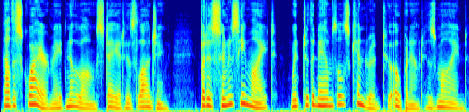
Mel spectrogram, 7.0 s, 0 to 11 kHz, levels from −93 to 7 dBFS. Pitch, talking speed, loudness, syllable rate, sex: 170 Hz, 220 wpm, -19 LUFS, 4.9 syllables/s, female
